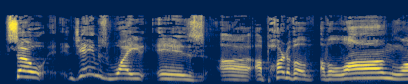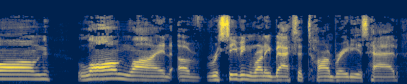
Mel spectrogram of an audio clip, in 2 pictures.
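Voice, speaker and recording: Speaking slowly in a slightly high voice, a stuffy-nosed, congested podcast host chats casually about sports. His delivery is playful and emphatic.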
